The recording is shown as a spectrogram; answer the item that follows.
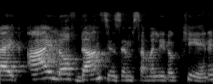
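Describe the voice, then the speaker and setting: Energetic and bright with a sharp tone, a woman speaks at a fairly high pitch with ordinary pitch variation. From Venezuela. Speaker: fitness trainer. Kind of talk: interview.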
